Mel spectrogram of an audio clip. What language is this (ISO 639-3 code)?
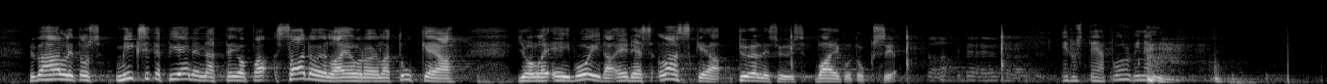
fin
